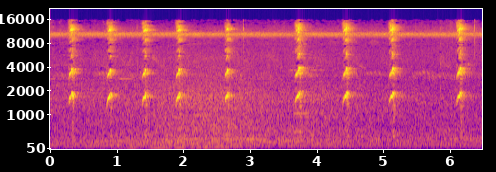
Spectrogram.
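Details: Strange squirrel sounds: nine clipped, squeaky tonal chirps with ringing overtones, spaced a little over half a second apart, some gaps longer, over a continuous thin high hiss.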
